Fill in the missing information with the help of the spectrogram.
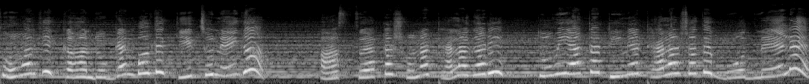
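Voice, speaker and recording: A woman playing an exasperated, money-minded village housewife in an animated moral story, nagging and indignant. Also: very high-pitched, moderate pace, loud music behind the voice. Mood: scolding.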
